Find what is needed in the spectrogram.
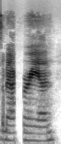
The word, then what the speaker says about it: McMoRan: It just looks a little different than it sounds, but it is McMoRan. The Mac, Mo, and Ran are for three people who were the founders of the company.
